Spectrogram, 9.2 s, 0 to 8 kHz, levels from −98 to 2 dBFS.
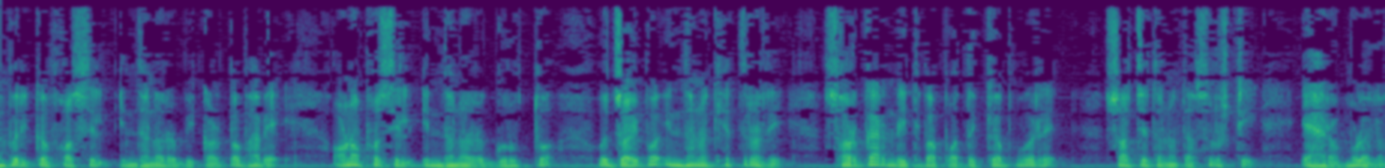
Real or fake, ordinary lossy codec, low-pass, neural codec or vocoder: real; none; none; none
